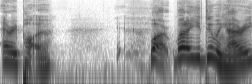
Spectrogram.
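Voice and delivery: loud, high-pitched mock British accent.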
